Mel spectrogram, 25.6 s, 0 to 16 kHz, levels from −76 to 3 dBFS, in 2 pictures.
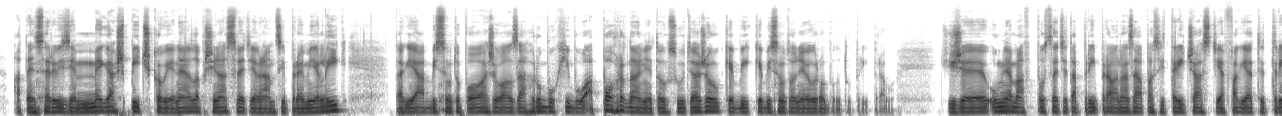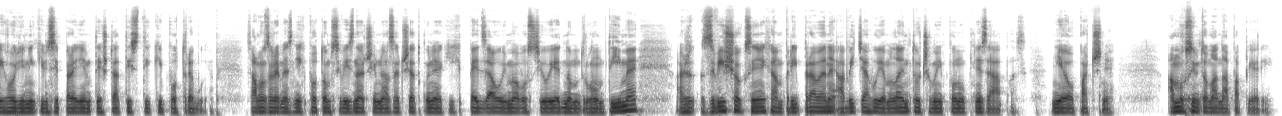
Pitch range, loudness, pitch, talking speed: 85-95 Hz, -17 LUFS, 90 Hz, 220 wpm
